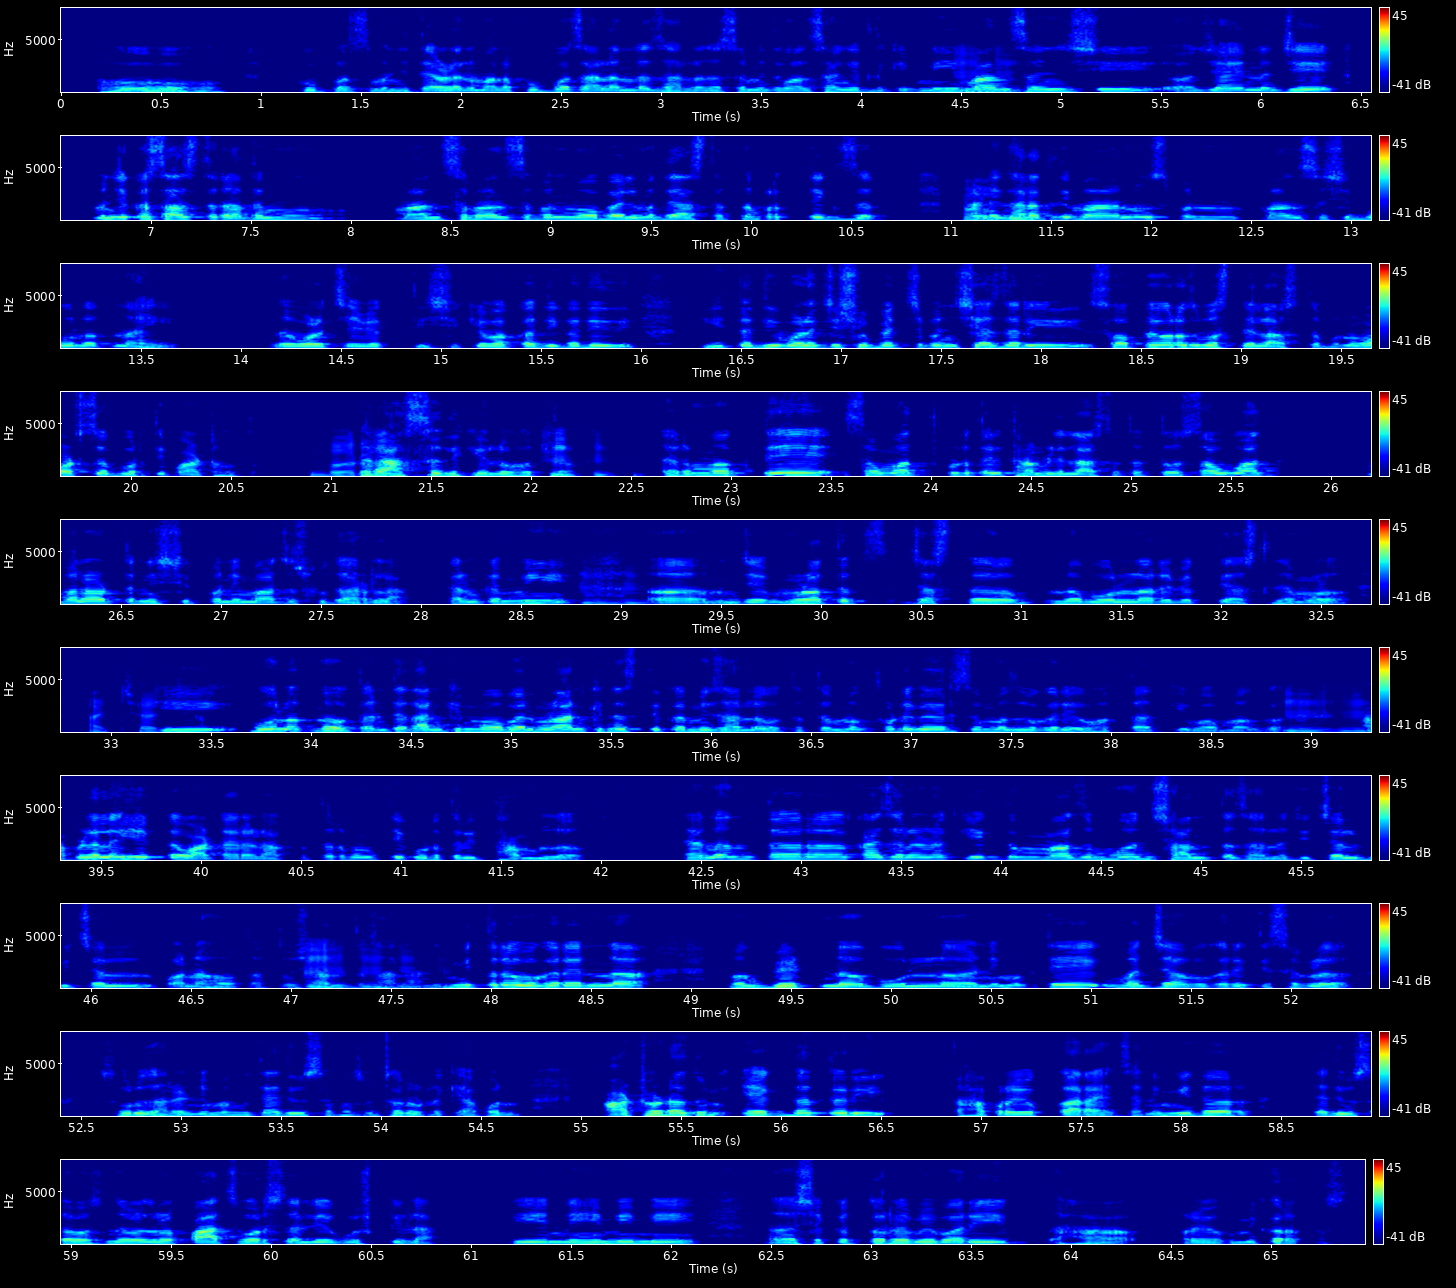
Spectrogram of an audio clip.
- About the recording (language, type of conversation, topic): Marathi, podcast, डिजिटल डिटॉक्सबद्दल तुमचे काय विचार आहेत?
- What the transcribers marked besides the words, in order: other background noise; tapping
